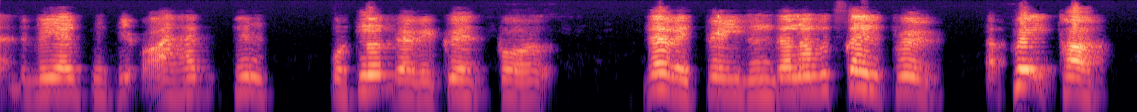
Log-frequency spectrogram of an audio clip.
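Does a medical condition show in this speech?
Yes: cerebral palsy; from birth, legs only, multiple hamstring and foot surgeries.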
